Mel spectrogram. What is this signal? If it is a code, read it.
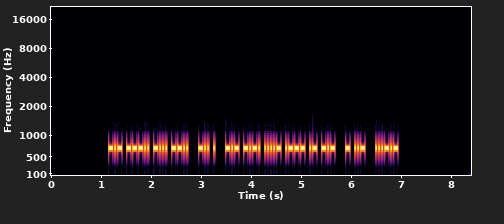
Morse code, heard as a keyed tone, about 37 wpm, 700 Hz. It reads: K8BZ DE KC4JAK TU <SK>
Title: Practice QSO - Exchange 4 - Ending - 40wpm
